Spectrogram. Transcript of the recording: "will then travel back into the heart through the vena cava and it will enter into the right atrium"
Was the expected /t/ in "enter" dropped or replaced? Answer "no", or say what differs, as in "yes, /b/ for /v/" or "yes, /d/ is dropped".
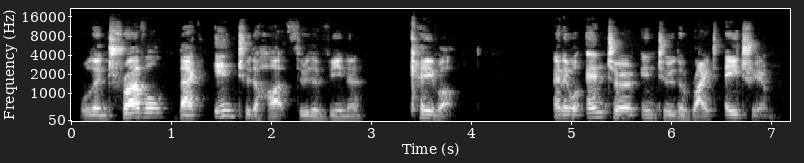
no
